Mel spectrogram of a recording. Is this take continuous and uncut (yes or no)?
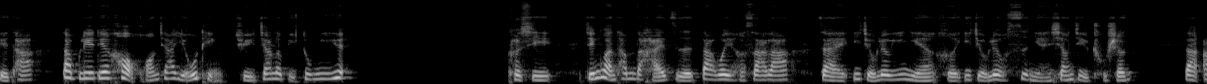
yes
